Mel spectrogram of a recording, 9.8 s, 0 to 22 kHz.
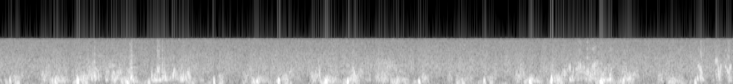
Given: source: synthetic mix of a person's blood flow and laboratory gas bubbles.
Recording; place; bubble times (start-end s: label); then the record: Doppler ultrasound of blood flow; precordium
1.02-1.56 s: bubbles
1.68-1.81 s: bubbles
1.99-2.58 s: bubbles
4.69-4.77 s: bubbles
4.89-5.41 s: bubbles
7.55-8.20 s: bubbles
9.28-9.41 s: bubbles
9.51-9.78 s: bubbles
From the record:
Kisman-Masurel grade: 221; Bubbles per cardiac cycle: several, 3 to 8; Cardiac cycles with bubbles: 10 to 50%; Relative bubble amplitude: barely perceptible (0.100 to 0.250); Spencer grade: 2 (many but less than half of the cardiac periods contain bubble signals, singularly or in groups); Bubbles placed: anywhere in the cardiac cycle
